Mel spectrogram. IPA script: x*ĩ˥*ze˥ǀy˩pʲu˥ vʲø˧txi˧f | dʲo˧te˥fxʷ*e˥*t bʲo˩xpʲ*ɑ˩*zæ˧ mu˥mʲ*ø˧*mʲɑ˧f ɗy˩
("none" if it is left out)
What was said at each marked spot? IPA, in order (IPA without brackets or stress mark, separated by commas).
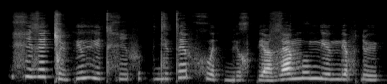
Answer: i˥, e˩, ɑ˩, ø˧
